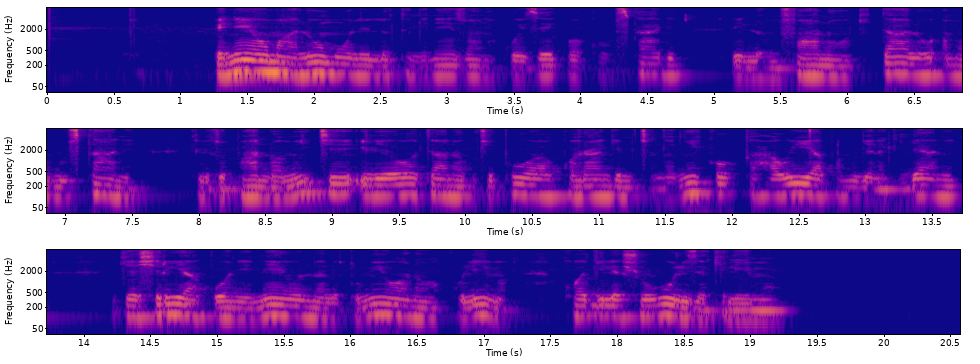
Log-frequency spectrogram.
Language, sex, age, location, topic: Swahili, male, 25-35, Dar es Salaam, agriculture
